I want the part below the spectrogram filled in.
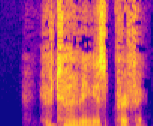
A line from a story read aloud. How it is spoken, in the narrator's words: breathed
